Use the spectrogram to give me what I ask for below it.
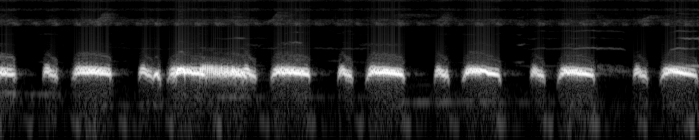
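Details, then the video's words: Trapping decoy spotted dove coos while moving and fighting; rapid, loud series of low hollow coos in short-long pairs, nearly continuous across the stretch, with a faint steady high hiss behind. "Bổi có nết đấu duy chuyển kèm gù quá hay"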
